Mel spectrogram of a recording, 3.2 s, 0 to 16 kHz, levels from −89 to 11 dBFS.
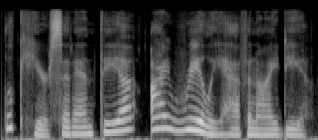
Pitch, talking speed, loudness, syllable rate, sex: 210 Hz, 170 wpm, -18 LUFS, 4.4 syllables/s, female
